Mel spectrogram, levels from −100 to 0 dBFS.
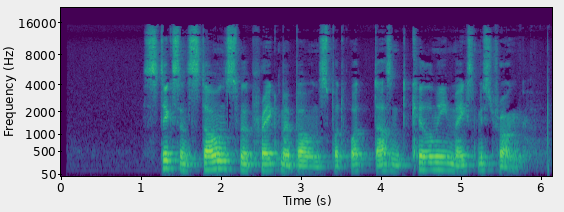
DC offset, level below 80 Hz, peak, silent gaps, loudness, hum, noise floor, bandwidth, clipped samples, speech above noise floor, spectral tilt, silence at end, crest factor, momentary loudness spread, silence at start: under 0.1%; -76 dBFS; -10 dBFS; none; -27 LUFS; none; -69 dBFS; 15.5 kHz; under 0.1%; 42 dB; -3.5 dB/octave; 0.25 s; 18 dB; 10 LU; 1.05 s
